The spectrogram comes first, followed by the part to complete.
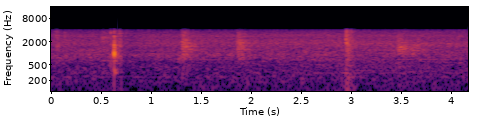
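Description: A few light, irregular clicks and taps, about five, the sharpest about half a second in, over a steady background hiss.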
